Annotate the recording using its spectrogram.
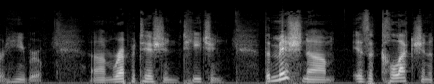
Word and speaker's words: Mishnah: The next term on my list is the Mishnah, spelled M-I-S-H-N-A-H, but it's also spelled without the H on the end at times, Mishnah, or sometimes it's spelled with an E, Mishneh.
